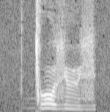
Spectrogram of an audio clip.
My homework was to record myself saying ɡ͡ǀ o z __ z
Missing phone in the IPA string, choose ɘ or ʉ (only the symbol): ʉ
